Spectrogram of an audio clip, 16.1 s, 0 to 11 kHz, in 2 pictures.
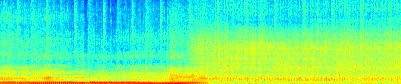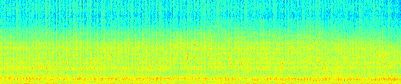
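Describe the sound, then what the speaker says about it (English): Mack truck with a Detroit V8 engine hauling timber out of a forest, a loud heavy engine drone that drops in pitch and level after about four seconds, then a steady rough idling rumble with no talk. "Mac with a true Detroit V8 is an absolute workhorse."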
